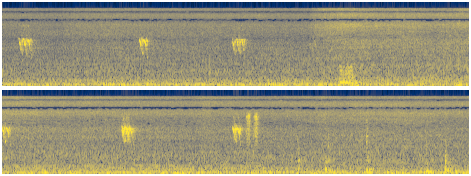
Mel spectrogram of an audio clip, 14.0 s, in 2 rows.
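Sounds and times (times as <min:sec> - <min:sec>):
steady low background noise: 0:00.0 - 0:14.0
short high bird chirps: 0:10.4 - 0:10.9.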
